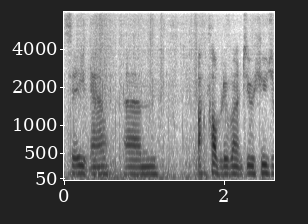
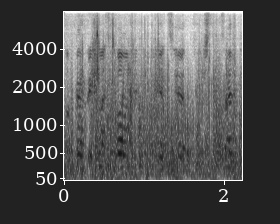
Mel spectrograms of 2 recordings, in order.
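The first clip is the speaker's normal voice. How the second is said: loud, raised voice in gale; shouting over wind; 7 semitones higher, 5 dB louder than usual. Real, not acted. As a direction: call out over howling wind. Windy summit, shouting over gusts.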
